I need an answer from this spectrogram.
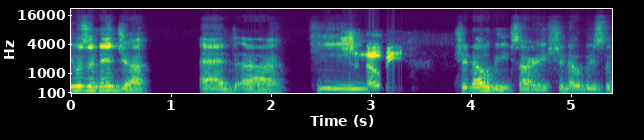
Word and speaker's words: shinobi: And Tengen's a much funnier guy because he was a shinobu, or is that how you say it? He was a ninja, and he Shinobi.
